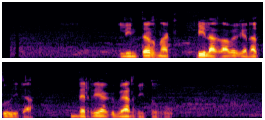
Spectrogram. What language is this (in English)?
Basque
